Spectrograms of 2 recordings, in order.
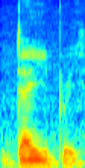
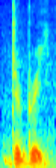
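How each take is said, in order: First: The stress is on the first syllable. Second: The stress is on the second syllable. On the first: This is the British pronunciation. "in British English, uh, it is pronounced debris" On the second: This is the General American pronunciation. "the second syllable is stressed, the first syllable is unstressed"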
